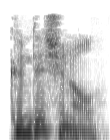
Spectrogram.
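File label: "conditional", American English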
